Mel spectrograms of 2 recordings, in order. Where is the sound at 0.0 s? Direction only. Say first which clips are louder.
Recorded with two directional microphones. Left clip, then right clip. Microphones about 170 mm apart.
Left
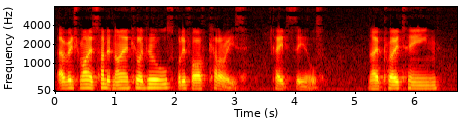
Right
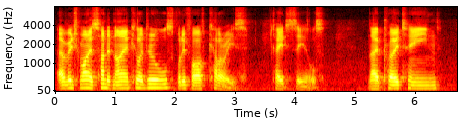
Right 12 dB; 5° left (ahead or behind).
